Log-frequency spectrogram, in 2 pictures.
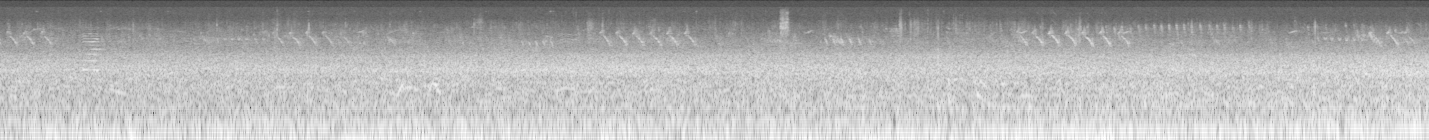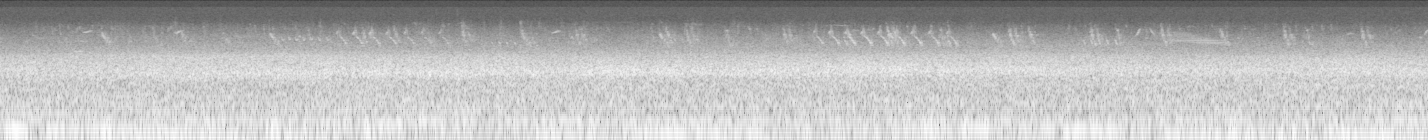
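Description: Faint small songbirds chirping and trilling again and again over a steady, faint background noise.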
